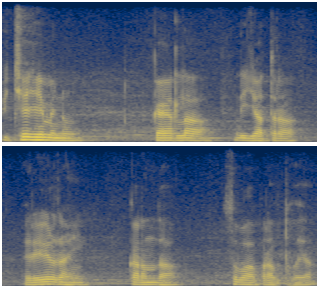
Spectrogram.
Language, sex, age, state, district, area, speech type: Punjabi, male, 30-45, Punjab, Patiala, urban, spontaneous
